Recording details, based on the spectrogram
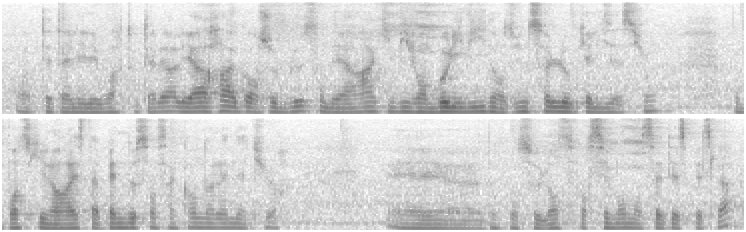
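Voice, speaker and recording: Very fast and monotone, a man speaks at a medium pitch with flat intonation. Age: 40s. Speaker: zoo director and veterinarian. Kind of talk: guided tour explanation. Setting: inside a tropical zoo greenhouse. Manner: hesitant, many fillers and repetitions.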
